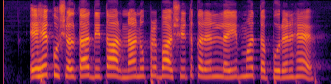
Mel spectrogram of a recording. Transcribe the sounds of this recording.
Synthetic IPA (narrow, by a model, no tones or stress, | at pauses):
eɦkʊʃəlt̪ad̪it̪aːɾnanũpɾəbʱaːʃɪt̪kəɾənləiməɦət̪ʋəpuːɾənɦɛː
